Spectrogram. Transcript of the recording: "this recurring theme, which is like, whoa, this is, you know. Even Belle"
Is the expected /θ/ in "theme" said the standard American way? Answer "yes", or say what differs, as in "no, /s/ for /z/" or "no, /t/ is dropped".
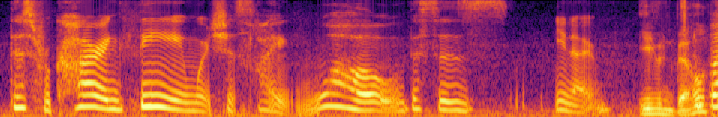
yes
